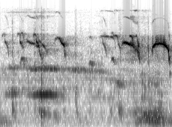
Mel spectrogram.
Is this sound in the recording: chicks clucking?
yes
